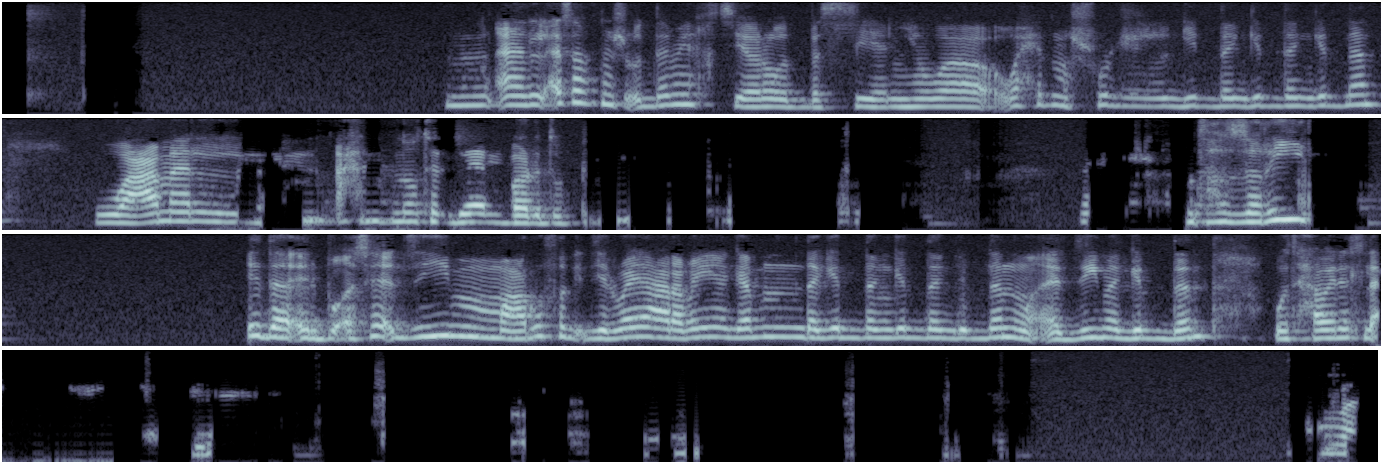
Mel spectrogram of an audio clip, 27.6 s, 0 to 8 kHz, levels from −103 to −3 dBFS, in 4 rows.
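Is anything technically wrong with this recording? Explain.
Yes. Three kinds of echo-canceller fault affect this speech recording, which has gone through call microphone processing with nothing above 8 kHz.

Background gated by the echo canceller occurs from 0.0 to 0.7 s, 10.06 to 11.91 s and 22.21 to 25.83 s. While the far end was playing over the loudspeaker, the canceller's suppressor pulled the microphone channel down by about 35 to 36 dB. The room tone drops out abruptly and comes back when the suppressor releases. This adds up to a few tenths of a second in the first stretch, roughly a second in the second, and around three seconds in the last.

The other side's voice leaking through appears as a faint second talker from 0.11 to 0.44 s, around 30 dB below the main speech, and over longer stretches from 8.05 to 13.84 s and 20.01 to 27.15 s, around 20 dB below. The likely cause is incomplete echo cancellation, which leaves part of the loudspeaker signal in the microphone path and sends it back out.

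Speech suppressed in double talk occurs from 8.07 to 9.13 s, 12.47 to 13.47 s, 20.67 to 21.93 s, and 27.14 s to the end. All four overlap the leak periods, while both sides are active. The canceller likely could not tell the near talker from the echo, so it attenuated everything. The main voice dips by roughly 40 dB, losing between a few tenths of a second and about a second in each stretch.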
